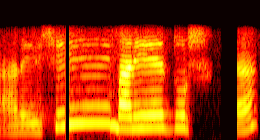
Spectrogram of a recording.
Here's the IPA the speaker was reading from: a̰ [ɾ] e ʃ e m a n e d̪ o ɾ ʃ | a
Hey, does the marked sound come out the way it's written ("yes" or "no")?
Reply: yes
